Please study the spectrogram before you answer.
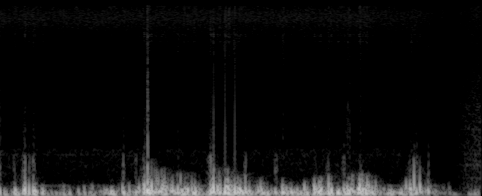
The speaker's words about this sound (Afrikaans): So let's take a listen. This is the sound of wind on Mars.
